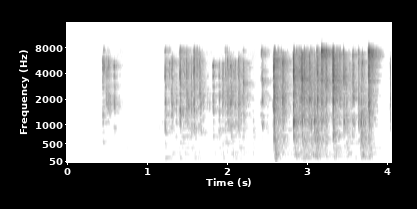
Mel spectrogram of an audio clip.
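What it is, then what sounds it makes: Plastic computer keyboard being typed on. A full-size dark plastic computer keyboard is typed on quickly with long French-manicured nails and fingertips. After a brief silence, a short flurry of bright, clicky key taps sounds, then a dense, irregular stream of rapid tapping continues to the end.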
